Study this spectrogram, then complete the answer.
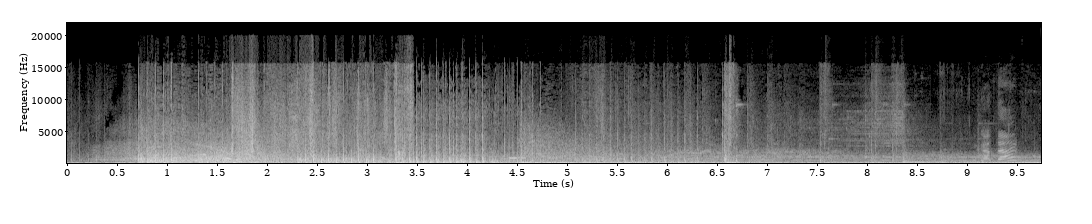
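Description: Sustained automatic gunfire from a sergeant's gun, loud dense bursts rattling continuously for most of the stretch before thinning into scattered shots near the end, alone without talk.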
